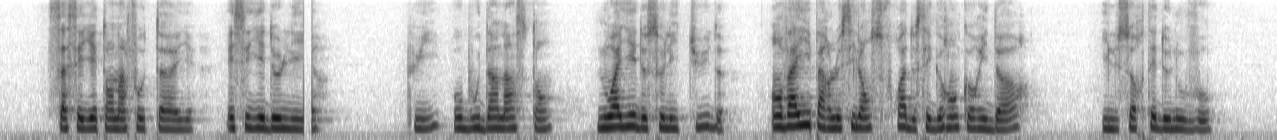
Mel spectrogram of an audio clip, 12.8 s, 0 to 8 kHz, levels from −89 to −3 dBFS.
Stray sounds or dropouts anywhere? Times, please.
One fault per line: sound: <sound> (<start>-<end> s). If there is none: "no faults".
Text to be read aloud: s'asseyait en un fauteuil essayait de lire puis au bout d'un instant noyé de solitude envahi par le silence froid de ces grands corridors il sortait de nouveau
sound: dropout (3.0-3.1 s)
